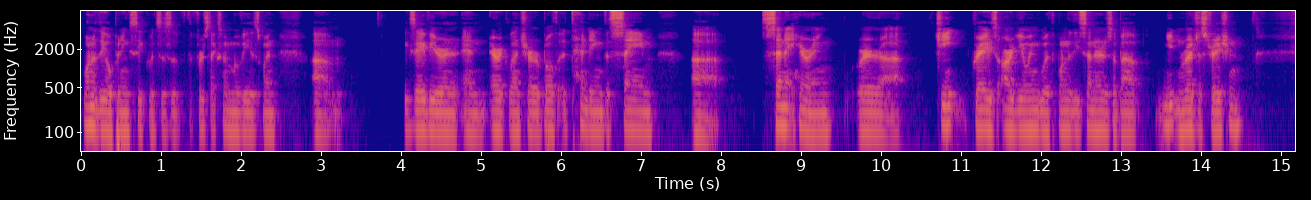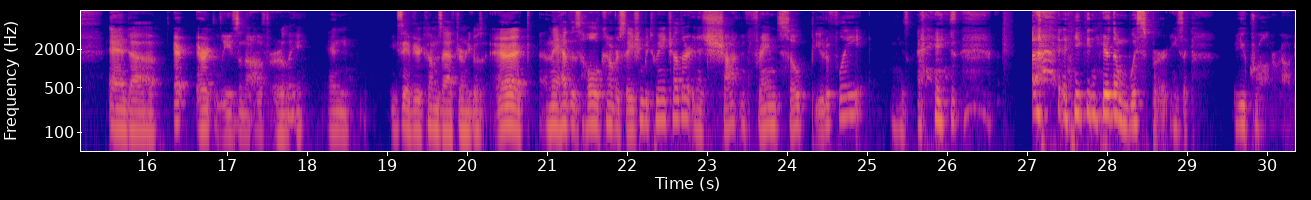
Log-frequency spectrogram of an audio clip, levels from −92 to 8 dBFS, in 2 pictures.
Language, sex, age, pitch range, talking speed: English, male, 20-39, 105-170 Hz, 165 wpm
